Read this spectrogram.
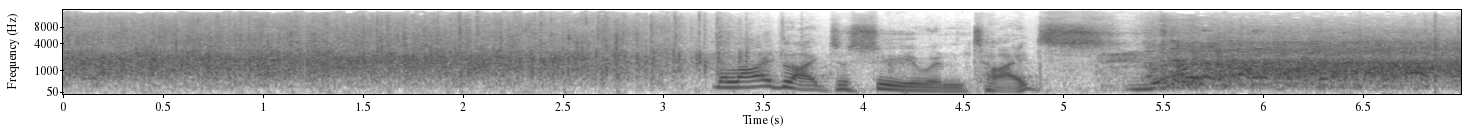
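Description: A group of people laughs loudly.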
